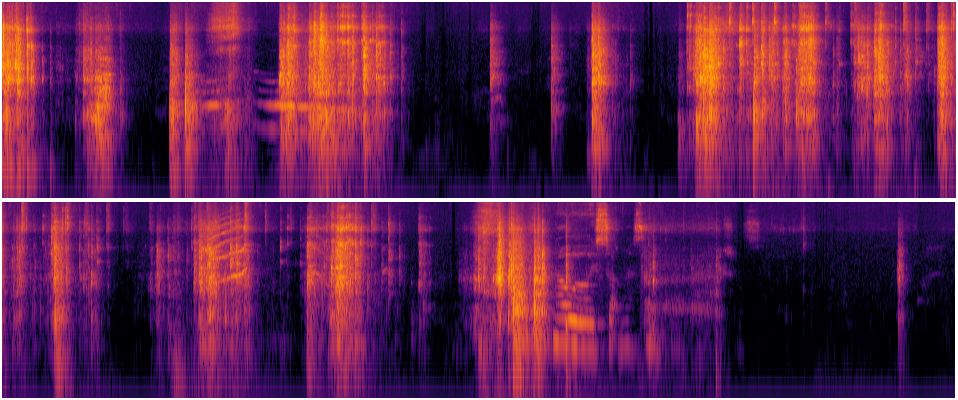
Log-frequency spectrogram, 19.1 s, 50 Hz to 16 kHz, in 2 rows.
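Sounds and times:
objects clattering: 0.0s - 4.1s, 4.9s - 16.8s
rustling and scraping on wooden table: 16.0s - 16.8s.

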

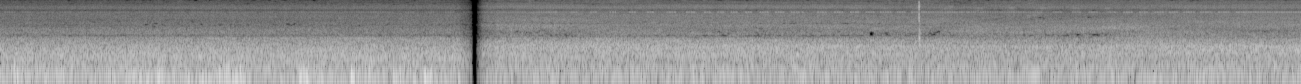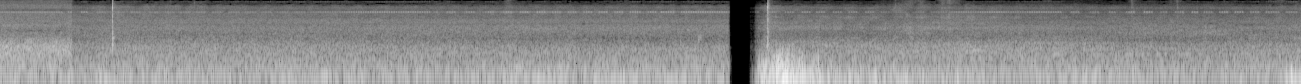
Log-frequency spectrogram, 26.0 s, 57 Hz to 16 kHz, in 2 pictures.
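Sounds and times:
river rushing: 4.8s - 13.8s
insect trilling: 4.8s - 26.0s.

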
